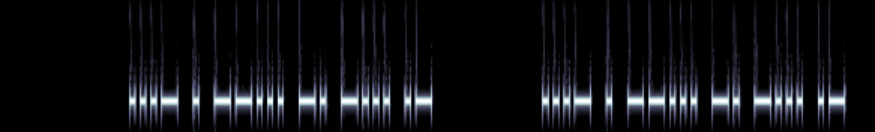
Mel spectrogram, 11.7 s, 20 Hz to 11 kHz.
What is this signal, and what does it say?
Morse code, heard as a keyed tone, about 17 wpm, 700 Hz. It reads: VE7NBA VE7NBA
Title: DXCC-100 Call Signs - 6 Characters - Repeated 2x - 17wpm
